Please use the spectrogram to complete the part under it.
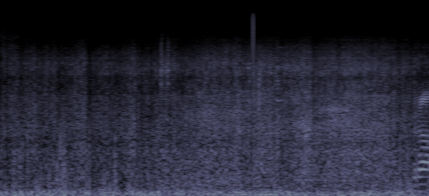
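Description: Strong wind roars steadily against the microphone while riding a bicycle on a long solo ride toward Bulacan, a dense, constant buffeting rumble with no pauses.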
